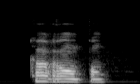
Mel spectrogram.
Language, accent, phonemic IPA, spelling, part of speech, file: French, Canada, /kɔ.ʁɔ̃.pɔ̃/, corrompons, verb, LL-Q150 (fra)-corrompons.wav
- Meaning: inflection of corrompre: 1. first-person plural present indicative 2. first-person plural imperative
